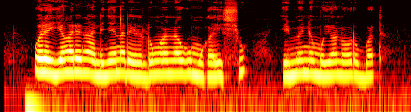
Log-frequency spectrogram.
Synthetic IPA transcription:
wo˦ɾe˨ja˦ŋa˦ɾe˦na˨ndi˨ɲe˦na˦ɾe˨lu˦ŋa˦na˦ku˦mu˨ka˨i˦ʃu˦ | je˨me˦ne˦mo˨ja˦no˦ɾu˨ba˦t

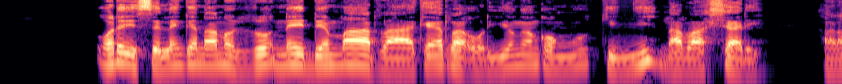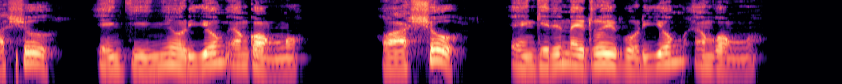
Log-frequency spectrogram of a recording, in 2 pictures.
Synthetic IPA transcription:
o˦ɾe˦i˨se˨le˦ŋɡɛ˦na˨˦no˨ɾi˨to˦nɛ˦i˨de˦ma˦˨ta˨kɛ˦ɾa˨o˨ɾjo˦ŋɛ˦ŋɡɔ˨ŋo˦ki˨ɲi˦na˨βa˨ʃa˨ɾi˨ | a˨ɾa˨ʃo˦˨ | e˨ɲki˨ɲi˦o˨ɾjo˦ŋɛ˦ŋɡɔ˨ŋo˦ | ɔ˨a˨ʃo˦˨ | e˨ŋɡe˨ɾi˦na˨i˨to˦i˨po˨ɾjo˦ŋɛ˦ŋɡɔ˨ŋɔ˦

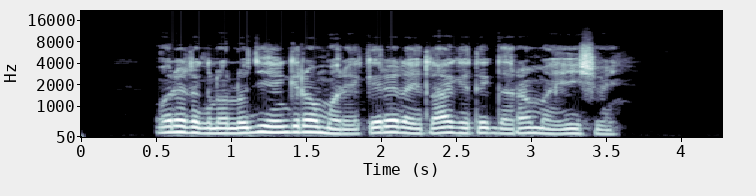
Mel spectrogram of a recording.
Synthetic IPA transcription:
ɔ˦ne˨tɛ˨kno˨lo˨d͡ʒi˦e˦ŋɡɪ˦ɾɔ˦mɔ˨ɾe˨ke˦ɾe˦da˨ɪ˨ta˨˦kɪ˨tɪ˦ɡa˨ɾa˦ma˨e˦i˦ʃo˦˨i˦

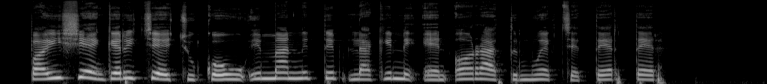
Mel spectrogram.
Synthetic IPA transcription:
pa˨i˦ʃe˦ŋɡe˦ɾi˦t͡ʃe˨t͡ʃu˨ko˨wu˨ʔɪ˦ma˦nːɪ˦tɪ˦pla˨kɪ˦nːɪ˨ʔɛ˨nɔ˦ɾa˦t̪u˨nwɛ˦k̚t͡ʃɛ˨tɛ˦ɾtɛ˦r

